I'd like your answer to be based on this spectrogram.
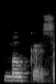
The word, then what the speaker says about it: mokus: Mocus. M-O-K-U-S.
